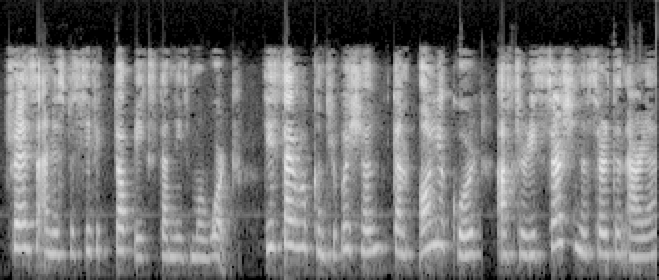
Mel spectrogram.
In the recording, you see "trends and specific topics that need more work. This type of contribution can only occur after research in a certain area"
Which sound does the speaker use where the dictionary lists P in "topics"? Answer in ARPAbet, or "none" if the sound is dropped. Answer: P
